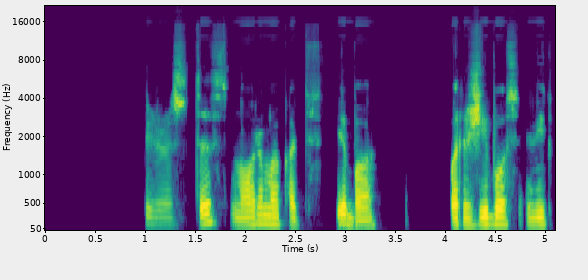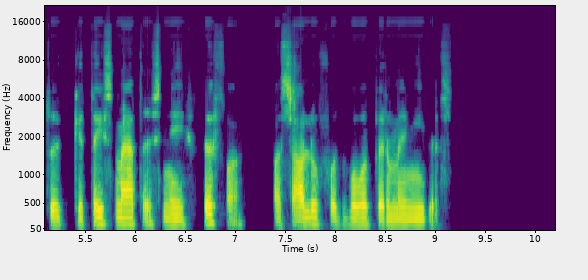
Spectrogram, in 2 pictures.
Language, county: Lithuanian, Kaunas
